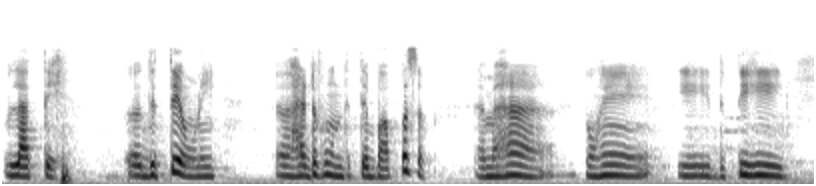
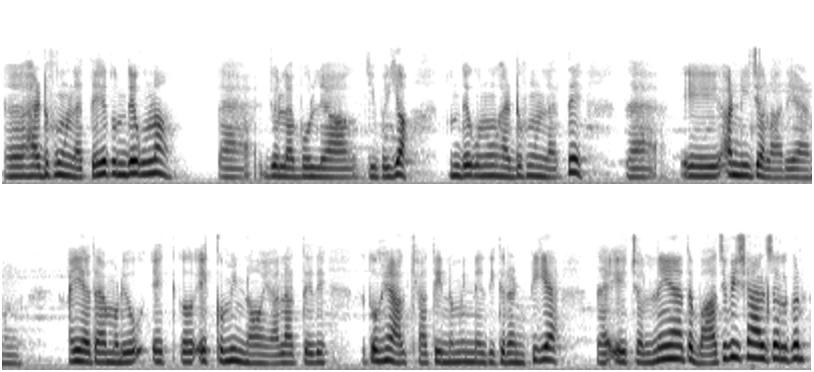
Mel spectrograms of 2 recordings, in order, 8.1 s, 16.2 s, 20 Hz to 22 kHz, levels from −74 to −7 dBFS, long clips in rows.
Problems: background sounds at intervals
